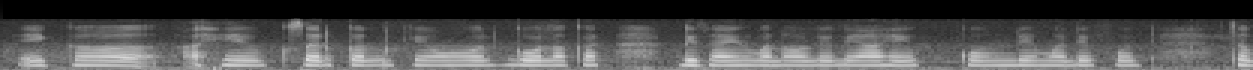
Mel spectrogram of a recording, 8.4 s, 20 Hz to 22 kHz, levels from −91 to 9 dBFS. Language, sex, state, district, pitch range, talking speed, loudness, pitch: Marathi, female, Maharashtra, Pune, 240-250 Hz, 80 wpm, -16 LUFS, 245 Hz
